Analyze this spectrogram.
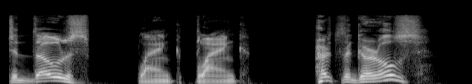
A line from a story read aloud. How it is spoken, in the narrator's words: Buck groaned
